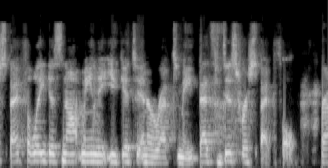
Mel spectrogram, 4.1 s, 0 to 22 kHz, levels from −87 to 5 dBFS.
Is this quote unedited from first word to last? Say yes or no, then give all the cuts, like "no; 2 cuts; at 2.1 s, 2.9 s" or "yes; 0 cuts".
yes; 0 cuts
